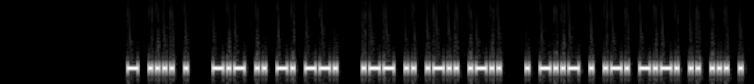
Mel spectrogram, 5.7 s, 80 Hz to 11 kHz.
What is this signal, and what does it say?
Morse code, heard as a keyed tone, about 46 wpm, 700 Hz. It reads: THE KING WILL EXERCISE
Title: Sentences from Top 1000 Words - Review Part 4 - 45wpm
